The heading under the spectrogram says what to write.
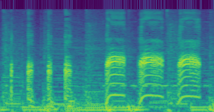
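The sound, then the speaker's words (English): A duck call blown to imitate a mallard hen, as used when calling mallards: four quick short quacks followed by three louder, longer, raspy quacks in a steady descending cadence, clear with no talking. “If you're blowing at mallards, you gotta make a mallard sound. This is a mallard hen.”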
